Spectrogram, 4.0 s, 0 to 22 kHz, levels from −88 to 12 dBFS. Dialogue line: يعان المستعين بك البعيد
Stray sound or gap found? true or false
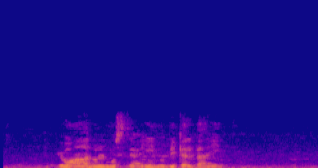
false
